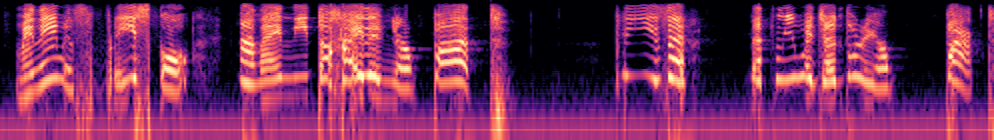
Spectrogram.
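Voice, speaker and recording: Putting on a character voice, a woman speaks at an extremely high pitch with very wide pitch swings. Her pace is fairly slow, broken by long, frequent pauses. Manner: small, pleading, comical.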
